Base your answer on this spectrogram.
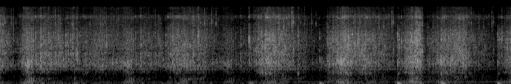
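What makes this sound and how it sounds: Fingertips tap and press the keys of a hollow black plastic computer keyboard held up close to the microphone. The result is a fast, irregular run of bright clicky clatter with dense, crackling high end and little low body, coming in surging bursts.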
